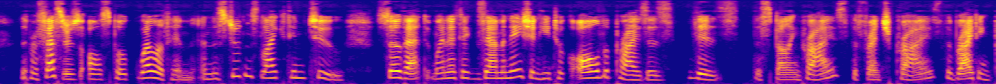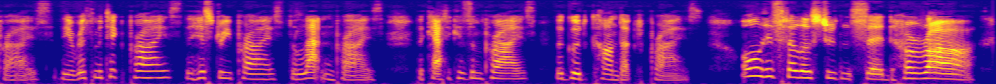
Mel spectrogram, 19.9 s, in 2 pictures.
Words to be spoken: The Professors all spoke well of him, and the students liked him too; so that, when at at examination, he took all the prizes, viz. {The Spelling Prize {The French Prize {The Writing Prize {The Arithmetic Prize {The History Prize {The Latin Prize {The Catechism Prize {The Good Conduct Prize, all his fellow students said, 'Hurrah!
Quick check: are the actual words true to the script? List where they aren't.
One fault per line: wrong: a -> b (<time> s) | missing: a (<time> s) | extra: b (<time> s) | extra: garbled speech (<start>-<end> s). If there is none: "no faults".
missing: at (4.6 s)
